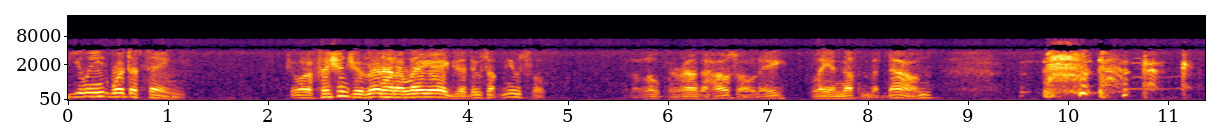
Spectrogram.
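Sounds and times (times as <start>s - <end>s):
speech: 0.0s - 1.3s, 2.2s - 4.9s, 5.6s - 8.8s
person coughing: 9.6s - 11.3s.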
